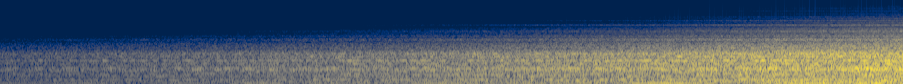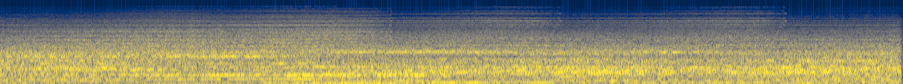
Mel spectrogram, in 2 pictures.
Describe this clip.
Layer of sample in reverse mod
